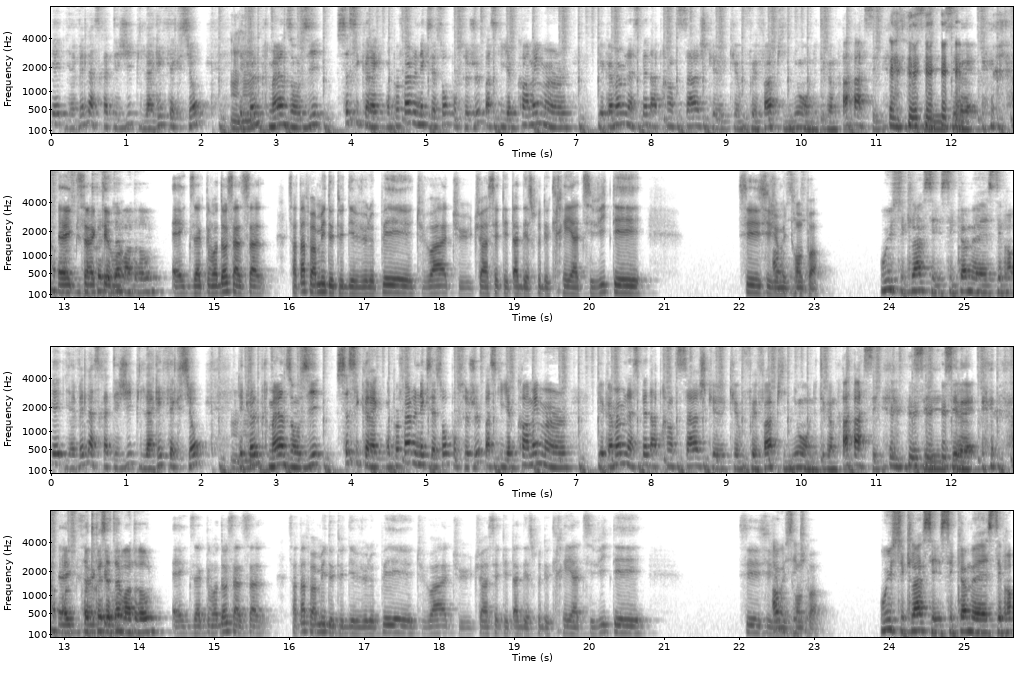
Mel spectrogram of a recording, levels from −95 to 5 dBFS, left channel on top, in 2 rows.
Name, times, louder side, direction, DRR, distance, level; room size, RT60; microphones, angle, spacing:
voice 1, 0.0-6.9 7.3-11.3 11.6-14.2 22.4-22.8 23.9-25.6, right 4 dB, 65° right, 0.7 m, -27 dB
sound 1, 2.2-13.3, right 2 dB, 10° right, 0.4 m, -40 dB
voice 2, 2.4-2.8 11.2-12.1 12.6-13.8 14.4-15.7 16.0-20.7 22.0-23.0, left 6 dB, 60° left, 0.3 m, -28 dB
7.3 x 3.6 x 4.7 m
head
